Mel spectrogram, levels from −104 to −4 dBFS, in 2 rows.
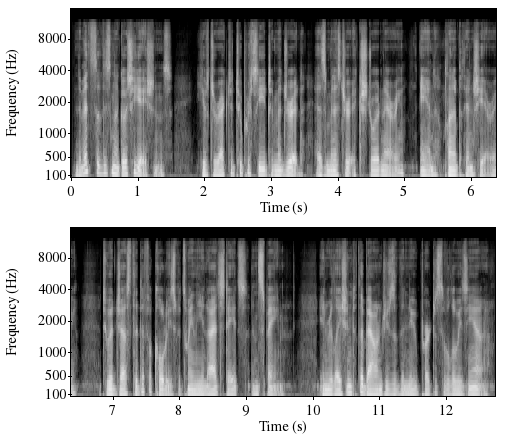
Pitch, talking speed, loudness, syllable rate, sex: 110 Hz, 185 wpm, -21 LUFS, 6.7 syllables/s, male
